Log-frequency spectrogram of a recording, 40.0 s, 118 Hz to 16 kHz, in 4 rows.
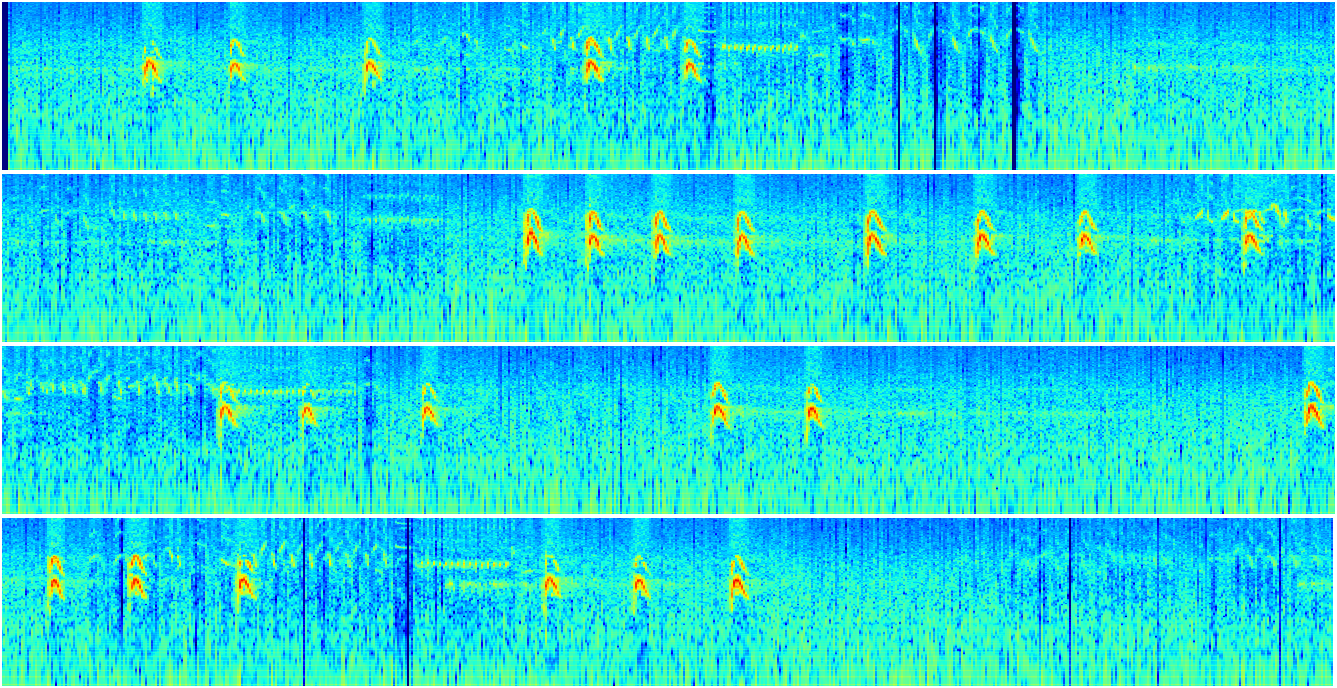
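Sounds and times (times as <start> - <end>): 
marmot calling: 1.0 - 1.9, 2.7 - 5.7, 13.9 - 15.7, 16.4 - 18.3, 18.9 - 20.4, 21.5 - 23.4, 25.3 - 26.8, 29.8 - 32.6, 33.2 - 35.7.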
